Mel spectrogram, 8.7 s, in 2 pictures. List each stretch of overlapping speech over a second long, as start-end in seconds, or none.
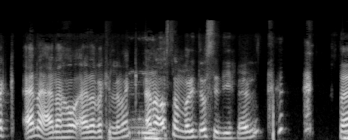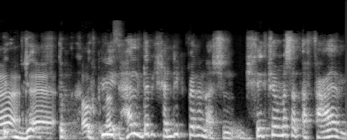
4.3-5.9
